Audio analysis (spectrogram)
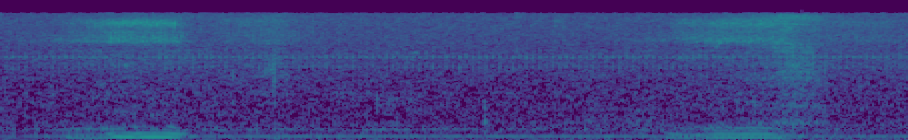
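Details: A sleeping female Beagle snoring: two low, harmonic, rasping snores about three seconds apart over a steady background hum.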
